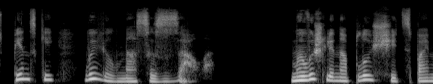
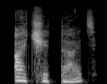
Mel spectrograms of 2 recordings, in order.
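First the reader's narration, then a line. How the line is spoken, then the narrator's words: Plain. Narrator (Russian): спросил Володя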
